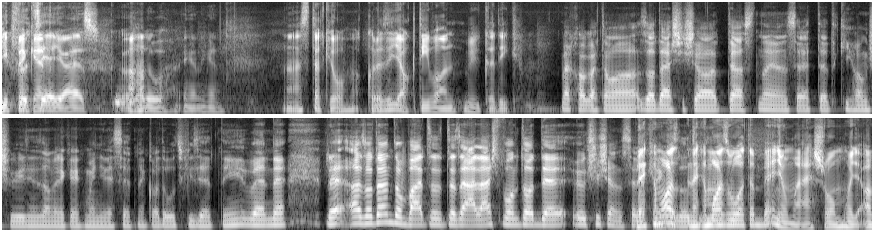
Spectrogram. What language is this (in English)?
Hungarian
